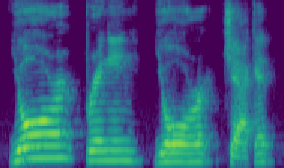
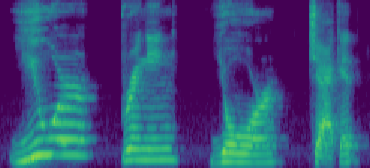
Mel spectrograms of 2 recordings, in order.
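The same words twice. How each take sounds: First: The words are somewhat reduced in a relaxed way. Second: Every word is pronounced fully and carefully. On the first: "Typical English" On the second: "Proper English"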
